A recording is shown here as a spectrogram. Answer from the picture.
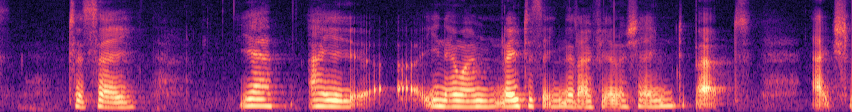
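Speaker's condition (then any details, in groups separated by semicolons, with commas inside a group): Cerebral palsy; left-sided muscle tension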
